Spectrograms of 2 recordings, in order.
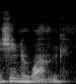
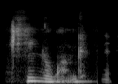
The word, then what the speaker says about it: Jing Yuan: About these guys, no, except the name of this character is pronounced Jing Yuan. Jing Yuan.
